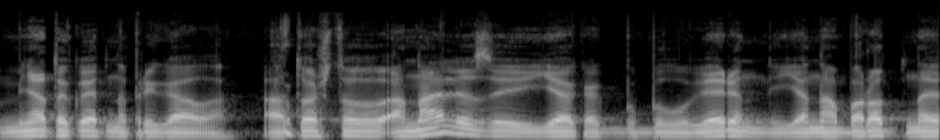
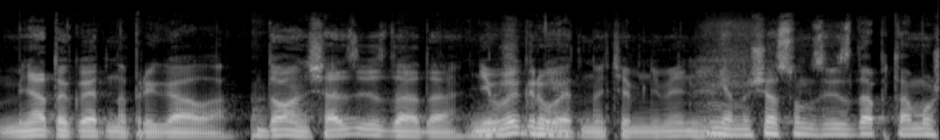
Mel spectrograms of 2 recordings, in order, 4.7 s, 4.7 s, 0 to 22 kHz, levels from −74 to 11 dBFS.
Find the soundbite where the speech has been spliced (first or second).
second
